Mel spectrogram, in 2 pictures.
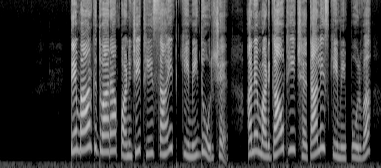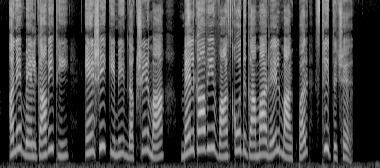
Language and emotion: Gujarati, neutral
